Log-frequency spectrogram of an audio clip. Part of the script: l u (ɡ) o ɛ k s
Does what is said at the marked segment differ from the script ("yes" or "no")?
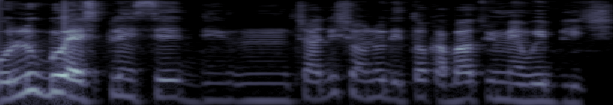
yes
